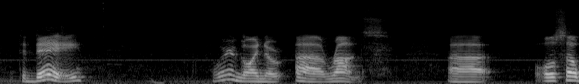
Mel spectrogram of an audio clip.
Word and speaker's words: Reims: Today, we're going to uh Ronz uh also pronounced if you are uh American Rees, but it's uh the French pronunciation is Robs.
